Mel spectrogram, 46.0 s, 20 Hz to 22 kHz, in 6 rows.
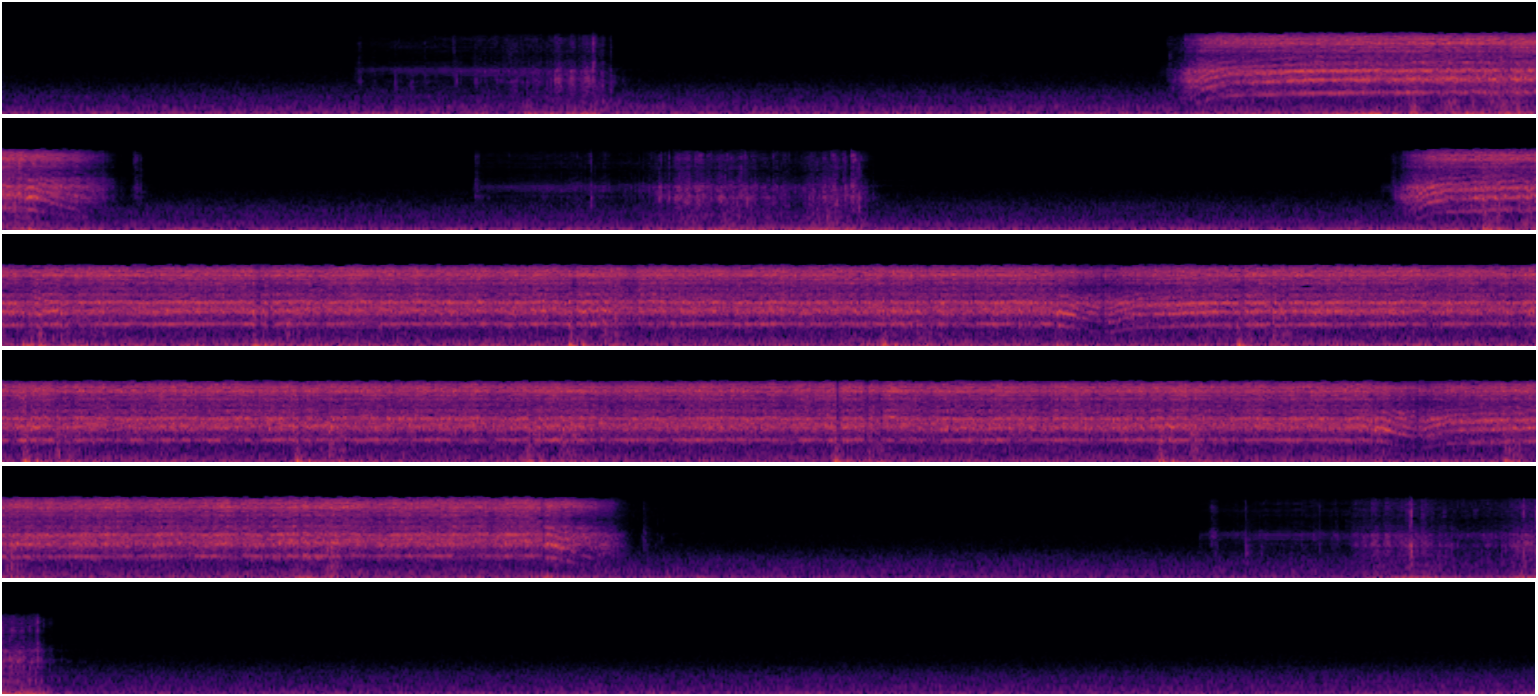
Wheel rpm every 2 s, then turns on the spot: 0, 0, 0, 150, 20, 10, 0, 80, 190, 200, 170, 190, 190, 190, 190, 180, 160, 0, 0, 10, 0, 0, 0.
none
